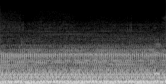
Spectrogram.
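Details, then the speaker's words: Right air-ride compressor on a bagged Lincoln Continental after a full rewire with a new short ground and a custom-mounted AccuAir E-Level ECU (loose solenoid wire and ground were suspected of frying wires): loud, steady, even hum without stutter or cut-out; running normally. "Got my short ground on this one for the right compressor. And so I think I'll fire it up."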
